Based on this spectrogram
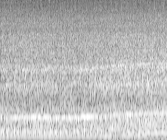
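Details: Stored project car that still needs a cam belt, brake work and some electrical work, started expecting it to run: steady, even idle with a smooth low hum and no knocks, misses or hunting.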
